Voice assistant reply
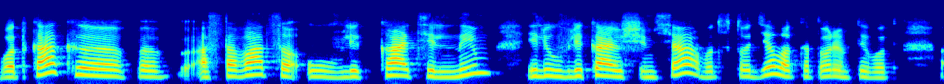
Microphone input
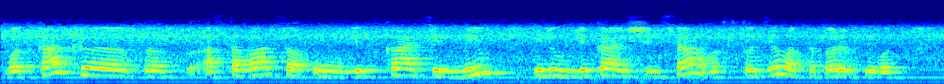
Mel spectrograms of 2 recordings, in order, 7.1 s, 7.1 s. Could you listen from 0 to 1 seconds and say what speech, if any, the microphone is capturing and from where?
echo only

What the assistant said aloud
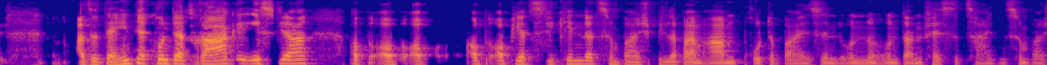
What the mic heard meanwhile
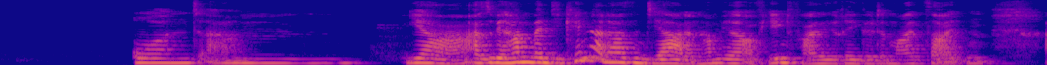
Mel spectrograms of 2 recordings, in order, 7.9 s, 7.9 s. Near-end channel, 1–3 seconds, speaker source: user only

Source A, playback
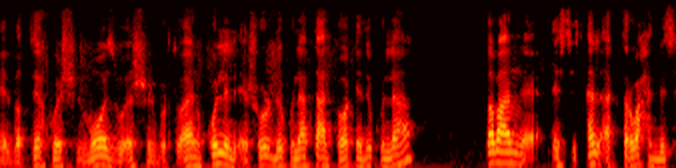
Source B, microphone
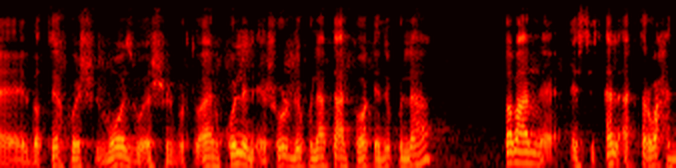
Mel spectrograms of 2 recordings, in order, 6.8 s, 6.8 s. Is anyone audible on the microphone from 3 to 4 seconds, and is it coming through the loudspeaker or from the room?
echo only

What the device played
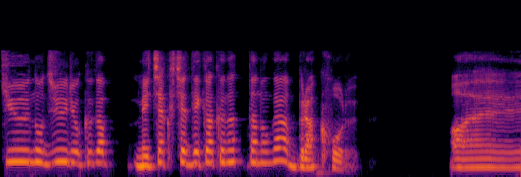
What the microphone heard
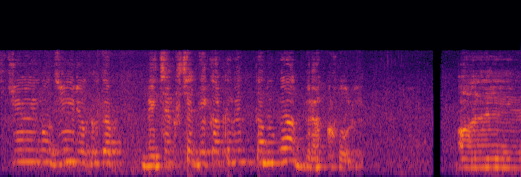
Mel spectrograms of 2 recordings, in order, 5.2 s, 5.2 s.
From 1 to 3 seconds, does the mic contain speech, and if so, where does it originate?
echo only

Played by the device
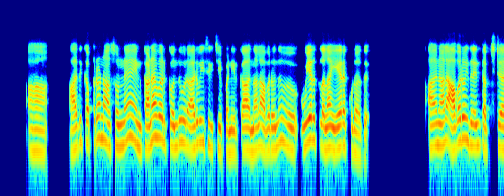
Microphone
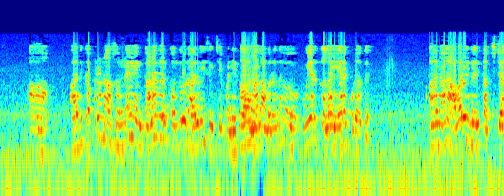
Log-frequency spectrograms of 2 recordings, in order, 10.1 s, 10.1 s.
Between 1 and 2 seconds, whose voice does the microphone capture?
echo only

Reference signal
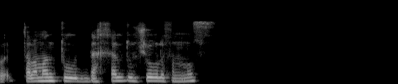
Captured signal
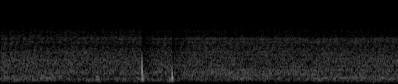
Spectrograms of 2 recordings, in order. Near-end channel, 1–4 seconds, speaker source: neither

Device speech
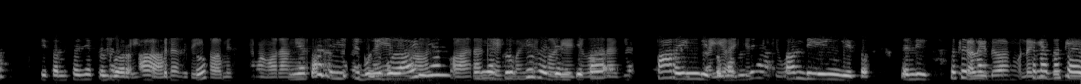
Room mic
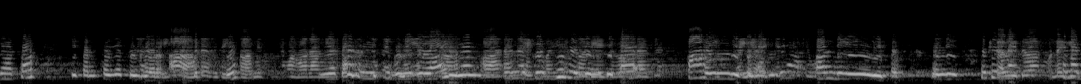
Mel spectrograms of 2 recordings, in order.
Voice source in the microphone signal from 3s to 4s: echo only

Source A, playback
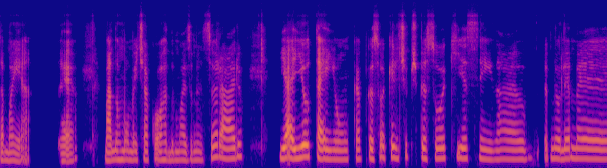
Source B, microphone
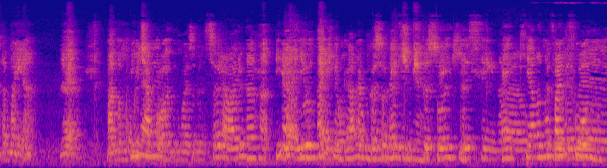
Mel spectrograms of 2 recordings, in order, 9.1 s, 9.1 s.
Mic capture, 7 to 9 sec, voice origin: both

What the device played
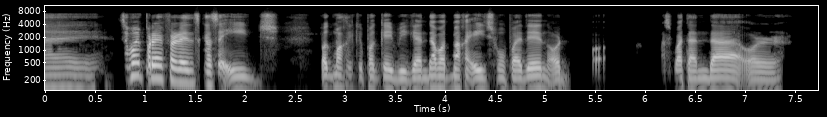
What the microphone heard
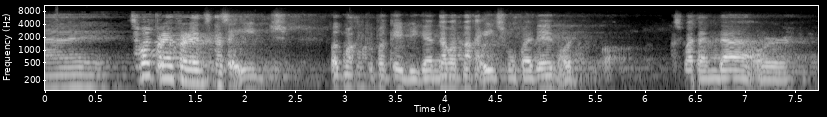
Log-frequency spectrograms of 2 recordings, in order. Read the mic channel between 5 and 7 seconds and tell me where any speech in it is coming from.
echo only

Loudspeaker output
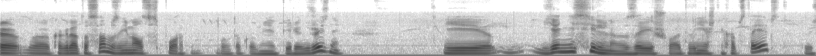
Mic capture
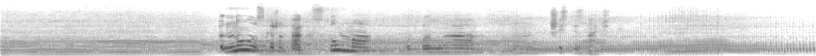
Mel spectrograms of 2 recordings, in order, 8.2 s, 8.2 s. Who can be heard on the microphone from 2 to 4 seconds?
user only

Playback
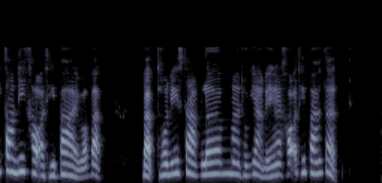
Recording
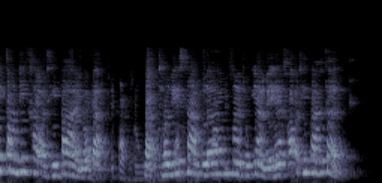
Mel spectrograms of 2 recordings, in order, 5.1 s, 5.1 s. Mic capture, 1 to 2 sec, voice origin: both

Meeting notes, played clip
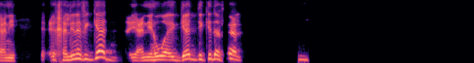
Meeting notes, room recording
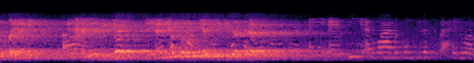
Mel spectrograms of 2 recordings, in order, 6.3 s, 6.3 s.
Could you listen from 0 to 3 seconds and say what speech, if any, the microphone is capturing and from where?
both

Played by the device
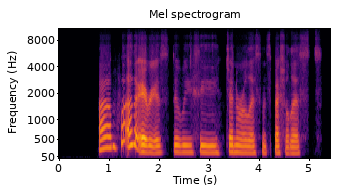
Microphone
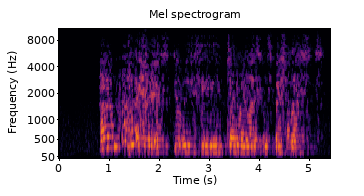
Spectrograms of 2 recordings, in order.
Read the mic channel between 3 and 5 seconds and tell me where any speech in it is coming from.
echo only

